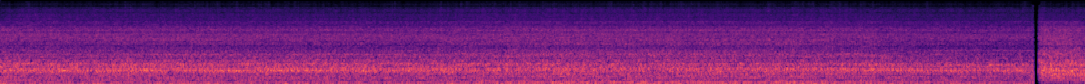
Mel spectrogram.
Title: GE washer top load bearing making noise like airplane.broken bearing and gaskets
